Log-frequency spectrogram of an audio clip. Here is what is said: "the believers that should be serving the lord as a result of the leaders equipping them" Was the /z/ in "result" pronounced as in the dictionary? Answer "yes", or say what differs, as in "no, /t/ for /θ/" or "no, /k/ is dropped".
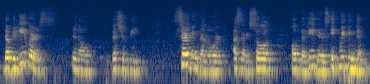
no, /s/ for /z/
